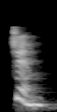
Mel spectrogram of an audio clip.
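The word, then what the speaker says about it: chimp: Next, in the next word, P is silent. We'll only pronounce till M. Chim.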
